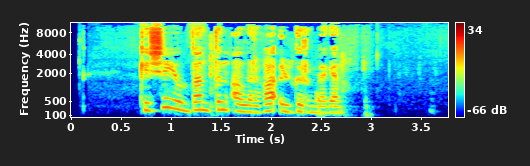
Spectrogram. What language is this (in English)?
Bashkir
